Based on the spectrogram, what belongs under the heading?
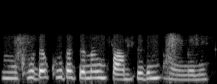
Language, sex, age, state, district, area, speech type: Manipuri, female, 18-30, Manipur, Chandel, rural, conversation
